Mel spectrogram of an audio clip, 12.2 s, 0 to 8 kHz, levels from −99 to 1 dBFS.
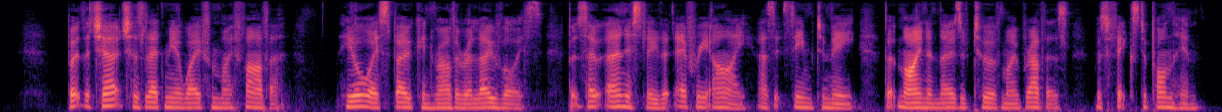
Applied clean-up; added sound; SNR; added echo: neural mask model DeepFilterNet 3.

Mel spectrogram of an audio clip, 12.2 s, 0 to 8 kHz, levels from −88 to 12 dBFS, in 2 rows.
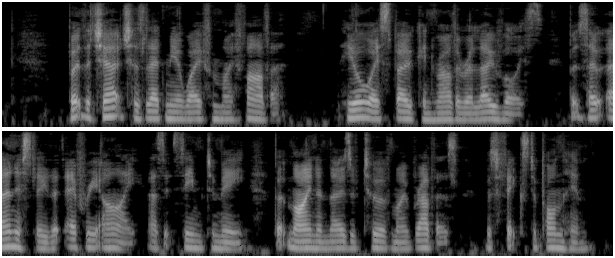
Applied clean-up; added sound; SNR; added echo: classical method Wiener filter.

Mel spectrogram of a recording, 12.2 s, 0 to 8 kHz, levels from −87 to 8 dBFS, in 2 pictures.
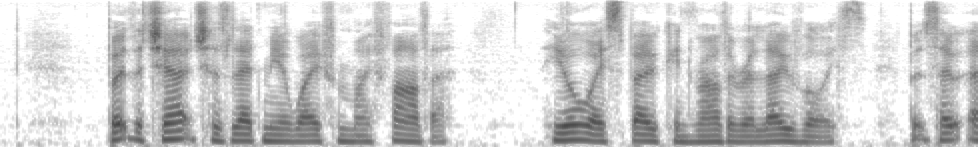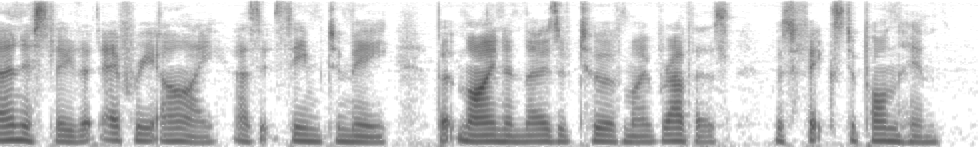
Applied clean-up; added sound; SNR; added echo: none; none; none; none.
